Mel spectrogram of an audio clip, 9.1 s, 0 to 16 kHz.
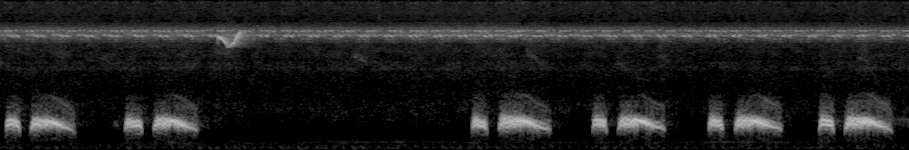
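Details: Decoy spotted dove for trapping, 9 January 2024, cooing in short runs: low paired hoots, brief then drawn-out and falling, separated by a two-second gap, with faint crickets and a steady high hiss behind.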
